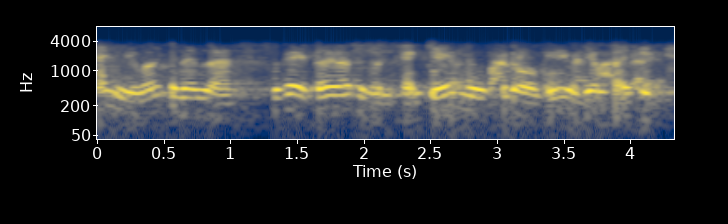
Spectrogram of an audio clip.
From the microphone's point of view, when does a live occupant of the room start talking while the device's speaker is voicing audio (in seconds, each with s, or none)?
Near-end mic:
1.7 s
